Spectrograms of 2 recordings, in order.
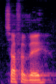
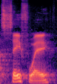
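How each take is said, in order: First: It is said with a foreign-accented pronunciation. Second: It is said with a standard pronunciation. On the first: "the funniest pronunciations of certain things" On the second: "It's not Safeway"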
